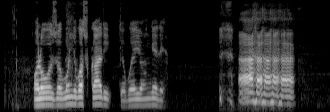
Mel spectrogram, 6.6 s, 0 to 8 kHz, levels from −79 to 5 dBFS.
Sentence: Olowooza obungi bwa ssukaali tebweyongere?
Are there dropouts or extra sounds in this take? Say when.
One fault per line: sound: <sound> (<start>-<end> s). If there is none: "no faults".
sound: laugh (4.4-5.9 s)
